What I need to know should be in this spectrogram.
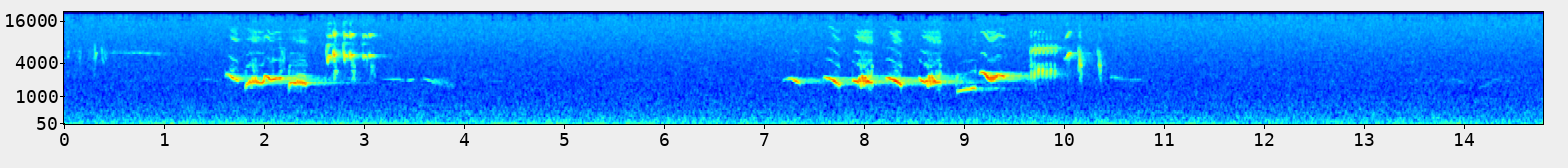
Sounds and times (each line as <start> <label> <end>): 1.6 singing birds announcing sunset 3.9
7.2 singing birds announcing sunset 10.8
